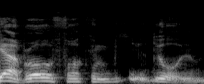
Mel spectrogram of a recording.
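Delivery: slow, burned-out, spaced-out dude drawl. Retelling talks with burned-out people in jail: imitating a burned-out jail inmate. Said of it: "they literally sound like that".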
